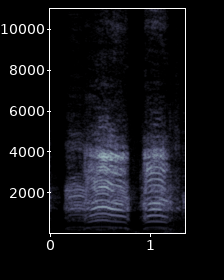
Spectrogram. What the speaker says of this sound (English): The old ducks are dirty.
